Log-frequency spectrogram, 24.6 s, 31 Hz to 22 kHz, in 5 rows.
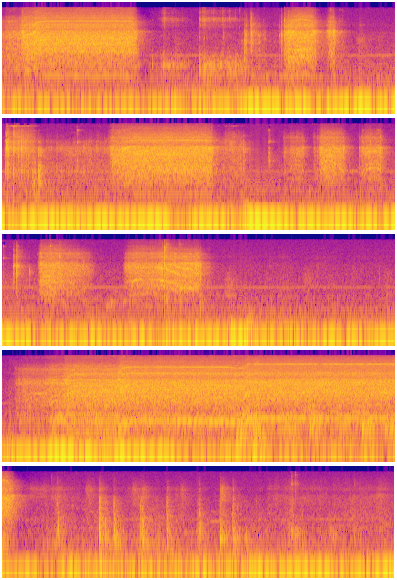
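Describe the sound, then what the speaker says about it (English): A power drill with a 1/8 inch bit bores a small pilot hole during a Perception Outlaw 11.5 kayak fitting, whining in a series of close, loud bursts of varying length, broken by short pauses and faint handling noises. "I used my 1/8 of an inch drill bit, made me just a little mark there"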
